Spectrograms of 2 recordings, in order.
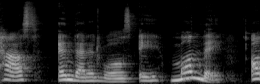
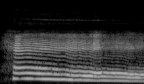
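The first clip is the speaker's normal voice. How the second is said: drawn-out greeting; 3 semitones higher, 4 dB louder than usual. Retold or imitated. Creator calling DHL again, drawn-out greeting. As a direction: stretch the word right out. Retold over-sweet phone greeting.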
